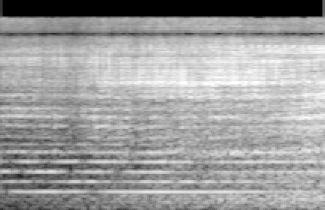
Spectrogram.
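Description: Radio-controlled model airplane's motor and propeller running in flight, one steady whining pitch that slowly gets a little louder.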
